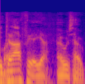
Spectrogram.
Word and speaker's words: D'Onofrio: D'Onofrio, yeah.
